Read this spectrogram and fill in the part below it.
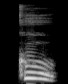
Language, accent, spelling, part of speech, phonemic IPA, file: Swahili, Kenya, kuu, adjective, /ˈkuː/, Sw-ke-kuu.flac
- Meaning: great; main; chief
